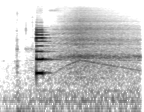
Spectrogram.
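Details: A brief loud beep followed by a rising, fading whir as a corpuls cpr mechanical chest compression device is switched on.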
